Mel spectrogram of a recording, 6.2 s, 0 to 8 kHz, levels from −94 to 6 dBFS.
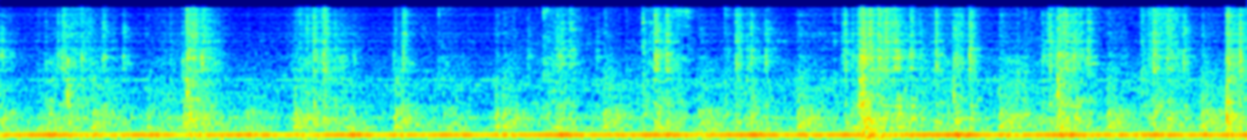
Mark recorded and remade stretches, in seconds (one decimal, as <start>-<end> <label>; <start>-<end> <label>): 0.0-2.5 remade; 2.5-3.5 recorded; 3.5-5.1 remade; 5.1-5.7 recorded; 5.7-6.2 remade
